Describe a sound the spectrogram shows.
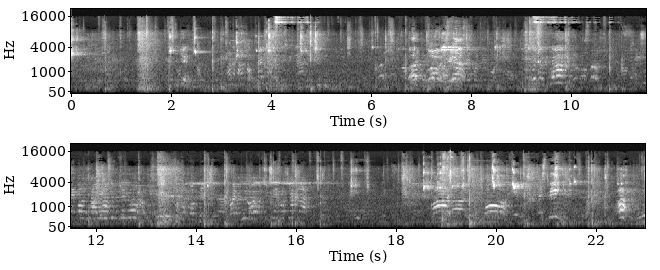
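Young players shout and call to one another outdoors.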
